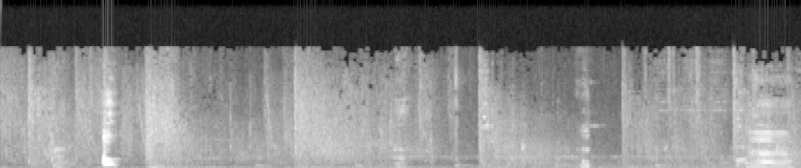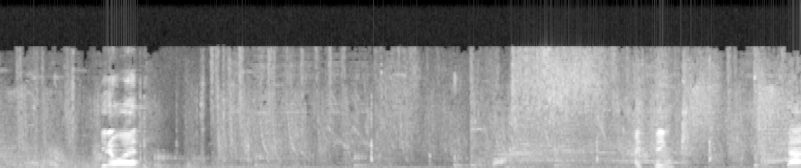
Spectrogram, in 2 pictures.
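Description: Gunfire and energy blasts go off in short bursts.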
